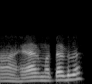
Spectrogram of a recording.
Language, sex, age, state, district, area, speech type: Kannada, male, 30-45, Karnataka, Gadag, rural, conversation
